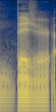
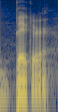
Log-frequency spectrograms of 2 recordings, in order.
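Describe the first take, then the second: First: The middle g sounds soft, like j. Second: The middle g sounds hard, as in egg. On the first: The speaker calls it wrong. "I don't say bigger" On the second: The speaker calls it right. "I say bigger"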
